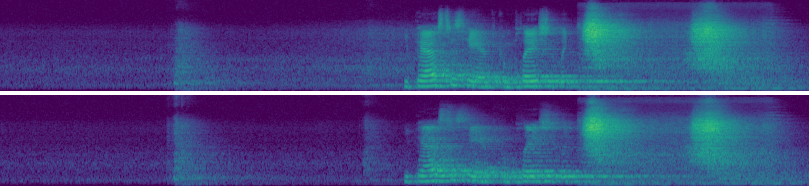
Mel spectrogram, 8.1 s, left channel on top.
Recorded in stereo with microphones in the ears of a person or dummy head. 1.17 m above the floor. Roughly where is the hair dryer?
I don't hear a hair dryer.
